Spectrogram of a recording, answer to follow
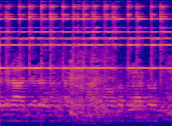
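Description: Puja hand bell rung rapidly and continuously, its strokes repeating several times a second over a steady high ringing tone, with voices chanting underneath.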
